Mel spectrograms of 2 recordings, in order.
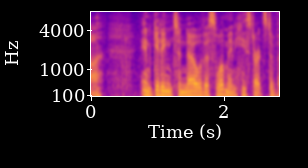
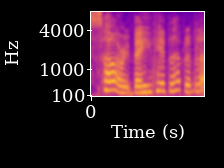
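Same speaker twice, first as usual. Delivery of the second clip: put-on grandma voice, very high-pitched; 13 semitones higher, 3 dB louder than usual. Retelling a scene where he answers her surprised reaction: big mom voice. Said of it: "got the big mom voice".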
